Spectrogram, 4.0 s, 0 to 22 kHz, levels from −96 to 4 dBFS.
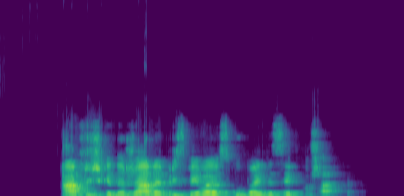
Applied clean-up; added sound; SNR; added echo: neural mask model Resemble Enhance denoiser.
